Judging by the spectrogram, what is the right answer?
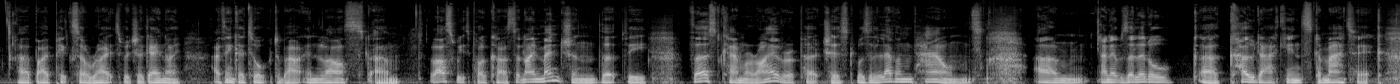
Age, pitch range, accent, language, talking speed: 40-59, 85-105 Hz, British, English, 170 wpm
